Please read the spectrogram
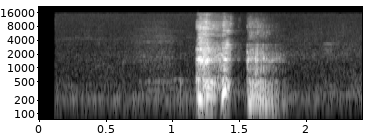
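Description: A person coughing in a quick burst of about three coughs, a little over a second in.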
